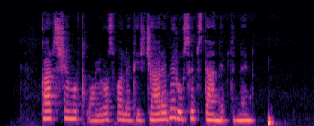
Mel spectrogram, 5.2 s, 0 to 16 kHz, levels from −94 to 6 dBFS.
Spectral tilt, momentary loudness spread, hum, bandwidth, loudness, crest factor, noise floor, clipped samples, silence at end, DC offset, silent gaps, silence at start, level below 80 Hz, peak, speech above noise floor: -6.5 dB/octave; 7 LU; none; 11 kHz; -27 LUFS; 18 dB; -72 dBFS; under 0.1%; 0.65 s; under 0.1%; none; 0.7 s; -44 dBFS; -10 dBFS; 46 dB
